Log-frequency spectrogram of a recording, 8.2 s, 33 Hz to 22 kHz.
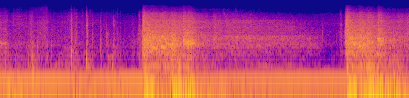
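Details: Truck with a newly fitted 4-link air suspension at first fire-up, with the fuel system unbled and a faint fuel pump at key-on: two roughly one-second bursts of cranking with a low hum between, engine not catching. Slow start, cause uncertain.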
